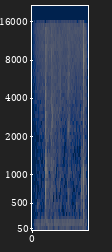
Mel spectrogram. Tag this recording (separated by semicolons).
Heel; Step; Woman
